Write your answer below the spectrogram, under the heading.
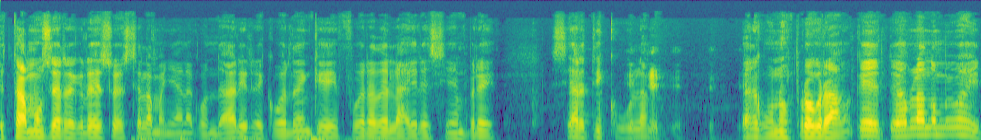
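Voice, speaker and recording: Fairly high male voice, its pitch varying in an ordinary way. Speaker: talk radio host. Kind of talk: radio talk show interview. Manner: deliberately measured, not shouting.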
